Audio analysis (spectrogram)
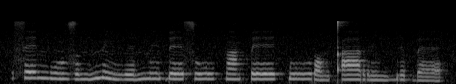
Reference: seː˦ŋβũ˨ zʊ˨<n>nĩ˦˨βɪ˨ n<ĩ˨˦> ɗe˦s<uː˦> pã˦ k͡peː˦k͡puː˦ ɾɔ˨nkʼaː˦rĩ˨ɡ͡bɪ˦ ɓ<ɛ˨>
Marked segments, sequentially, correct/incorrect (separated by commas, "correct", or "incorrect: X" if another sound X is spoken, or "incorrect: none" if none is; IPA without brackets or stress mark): incorrect: ŋ, incorrect: ĩ˦, correct, correct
